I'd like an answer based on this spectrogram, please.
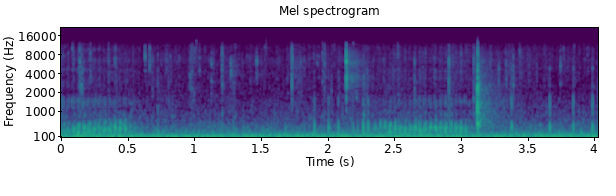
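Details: Low, rumbling purr of a domestic cat next to a fireplace, a soft swell at the start and another midway, with dry crackles and one sharp pop from the burning fire.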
